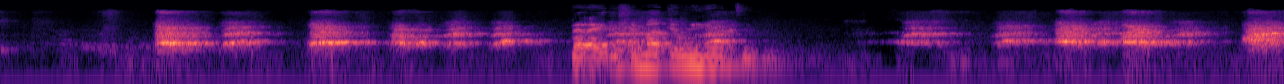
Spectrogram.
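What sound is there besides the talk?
dogs barking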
